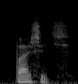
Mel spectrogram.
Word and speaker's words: Bašić: Stipe, S-T-I-P-E, Bašić, B-A. To pronounce it in English, you'd have to spell it B-A-S-H-I-C-H. But I left it basic because that's the way we pronounce it. Okay. See, if I gave it Bašić, the anglicized, it'd be a completely different name.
